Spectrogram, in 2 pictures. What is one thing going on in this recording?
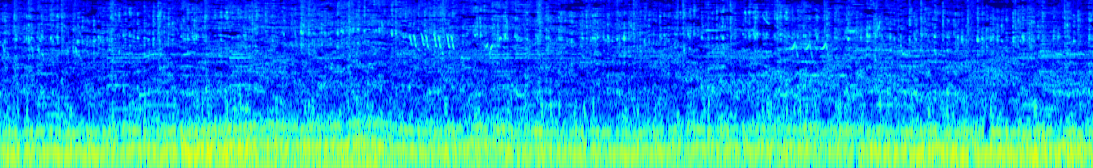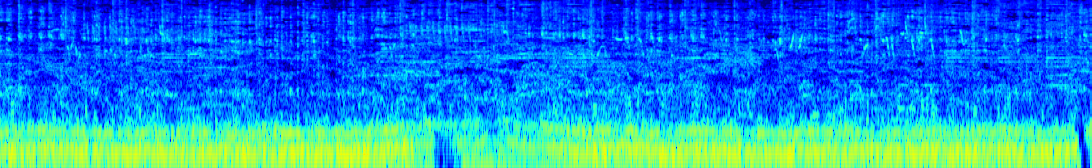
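A large engine rumbles steadily at low revs.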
